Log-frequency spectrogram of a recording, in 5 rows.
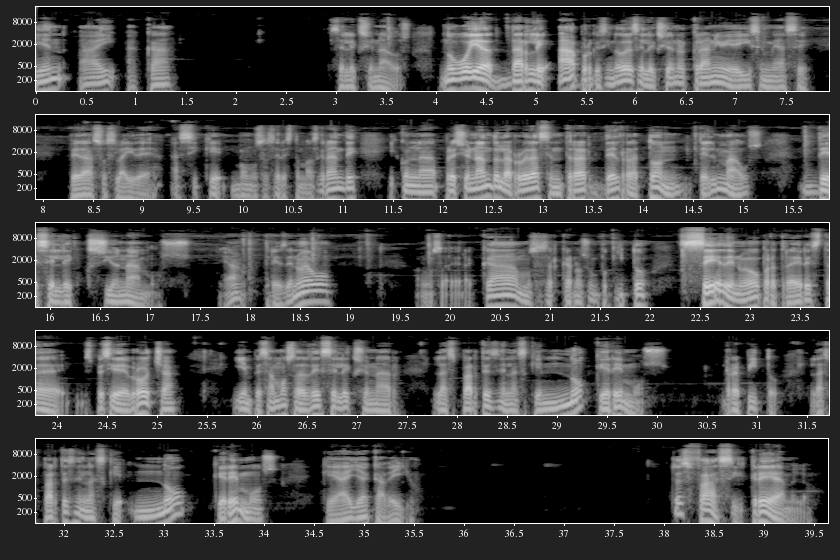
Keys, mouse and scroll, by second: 0.5-1.2 shift+scroll down 4, 2.6 middle click, 3.6-4.0 scroll down 1, 4.0 shift+middle click, 5.6 middle click, 7.6 c, 8.5-9.0 scroll down 1, 9.0 scroll up 1, 9.6-10.2 scroll down 2, 11.2-14.8 drag, 15.0 Escape, 15.4-16.0 scroll up 1, 16.2 shift+middle click, 17.2 middle click, 18.4 KP_3, 19.1 shift+middle click, 19.8-20.4 shift+scroll up 1, 20.4-22.2 shift+middle drag, 22.8 c, 26.1-34.6 middle drag, 34.8-35.2 scroll up 2, 35.8-39.6 middle drag.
